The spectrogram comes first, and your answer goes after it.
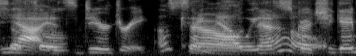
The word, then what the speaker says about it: Deirdre: better from now on I always said it D troubles yeah is Deirdre oh so good she gave me the pronunciation so yeah yeah I appreciate that because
